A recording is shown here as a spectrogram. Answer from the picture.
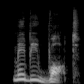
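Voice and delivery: high, impatient snap; snappish. A narrator's reading. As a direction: bite the question off. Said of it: "said Hermione rather snappishly".

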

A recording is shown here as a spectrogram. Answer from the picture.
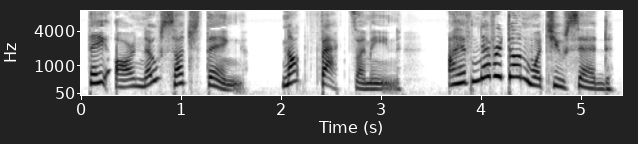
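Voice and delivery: high-pitched, emphatic protest; indignant denial. A narrator's reading. Nynaeve argues back at Egwene, indignant. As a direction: deny the accusation hotly, pitch jumping up.

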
